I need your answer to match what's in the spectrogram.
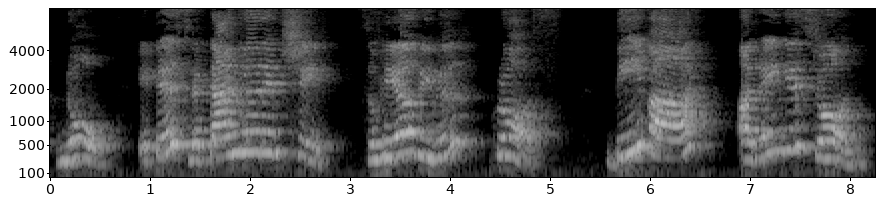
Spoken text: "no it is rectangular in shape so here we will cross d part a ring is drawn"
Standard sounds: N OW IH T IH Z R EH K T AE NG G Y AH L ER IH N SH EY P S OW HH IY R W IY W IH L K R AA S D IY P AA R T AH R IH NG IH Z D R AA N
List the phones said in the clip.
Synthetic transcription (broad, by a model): N OW IH T IH Z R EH T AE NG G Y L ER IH N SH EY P S OW HH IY R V IY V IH L K R AA S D IY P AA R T AH R IH NG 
